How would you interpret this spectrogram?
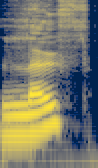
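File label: "loaf", English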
